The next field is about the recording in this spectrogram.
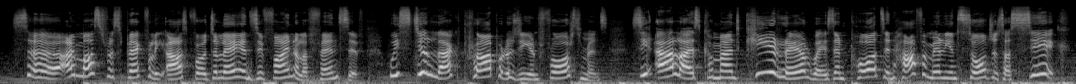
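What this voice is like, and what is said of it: Put-on German accent. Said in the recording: “Where is your accent from? ... Germany, sir.”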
